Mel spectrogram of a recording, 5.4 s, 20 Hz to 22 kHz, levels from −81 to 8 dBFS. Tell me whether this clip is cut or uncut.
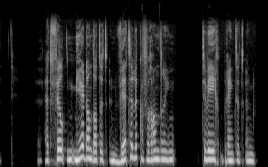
cut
